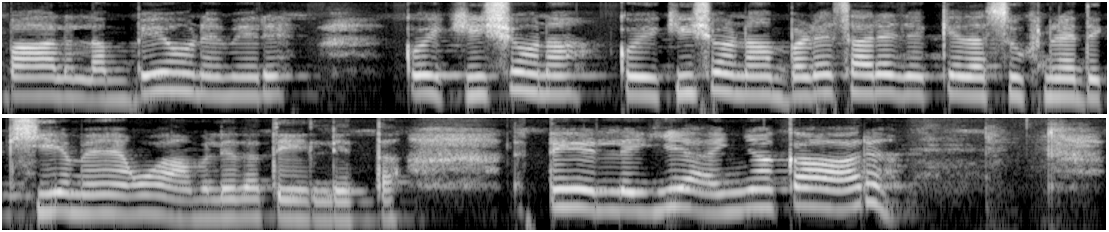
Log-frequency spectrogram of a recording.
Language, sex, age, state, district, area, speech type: Dogri, female, 18-30, Jammu and Kashmir, Reasi, rural, spontaneous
